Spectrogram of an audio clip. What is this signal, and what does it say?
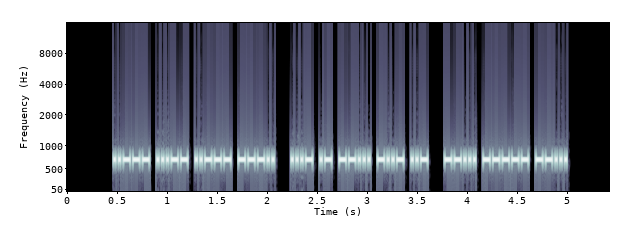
Morse code, heard as a keyed tone, about 50 wpm, 700 Hz. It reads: 2328 VA7XU 707
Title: Worked All Europe DX Contest - QTC Exchange with Repeats - 50wpm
